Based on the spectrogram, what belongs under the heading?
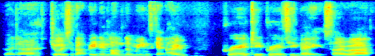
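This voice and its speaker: A man's voice: deep voice, moderate pace, a bit bright. A man co-hosting a podcast, chatting casually with a teasing, wry manner. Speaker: podcast co-host. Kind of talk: casual banter.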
